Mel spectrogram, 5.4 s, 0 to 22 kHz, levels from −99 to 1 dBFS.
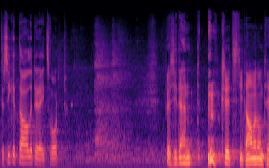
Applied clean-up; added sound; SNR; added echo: none; none; none; none.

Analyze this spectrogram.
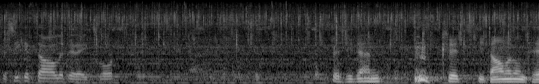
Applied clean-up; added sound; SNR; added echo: none; Sink (filling or washing) / Water tap, faucet; 8 dB; none.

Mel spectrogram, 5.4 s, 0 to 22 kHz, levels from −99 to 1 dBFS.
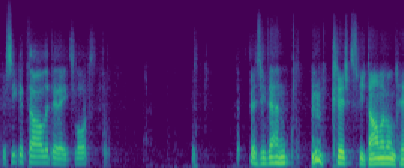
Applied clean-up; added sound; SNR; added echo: neural mask model DeepFilterNet 3.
